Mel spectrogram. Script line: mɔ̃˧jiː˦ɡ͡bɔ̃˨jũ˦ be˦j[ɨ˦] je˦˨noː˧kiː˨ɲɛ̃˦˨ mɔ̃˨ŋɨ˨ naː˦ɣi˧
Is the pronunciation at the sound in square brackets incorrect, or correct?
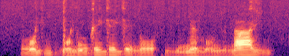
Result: incorrect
